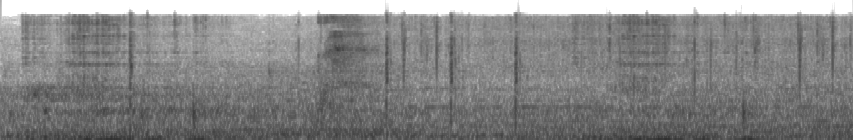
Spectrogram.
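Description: Footsteps tap on a stone floor in an echoing hall.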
